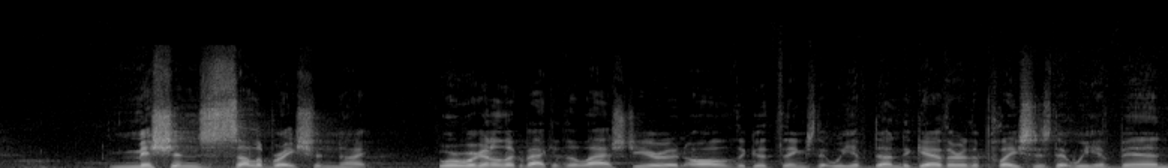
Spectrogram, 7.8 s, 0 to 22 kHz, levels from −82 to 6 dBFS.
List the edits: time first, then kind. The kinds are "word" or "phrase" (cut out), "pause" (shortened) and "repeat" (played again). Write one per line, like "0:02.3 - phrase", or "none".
none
